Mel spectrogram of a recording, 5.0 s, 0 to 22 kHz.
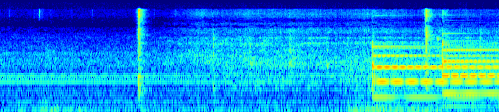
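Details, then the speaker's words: Serviced chiming clock, hour strike test: soft ticking, then a few clear bell strikes that ring and decay; with the hand on 1 it strikes 4 times, yet strikes 2 at 2; owner suspects the seashell mechanism; hour strike miscount. "So actually what happened is I had it right. But for some reason, unbeknownst to me, when the hour is on the 1, it strikes 4 times."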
